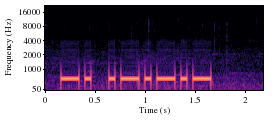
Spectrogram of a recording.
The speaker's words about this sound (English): a little bit of transfer of Morse code.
